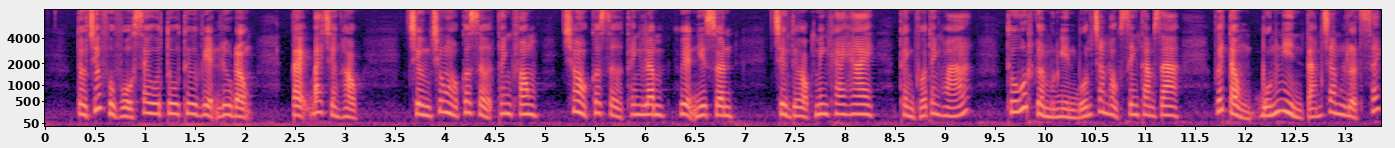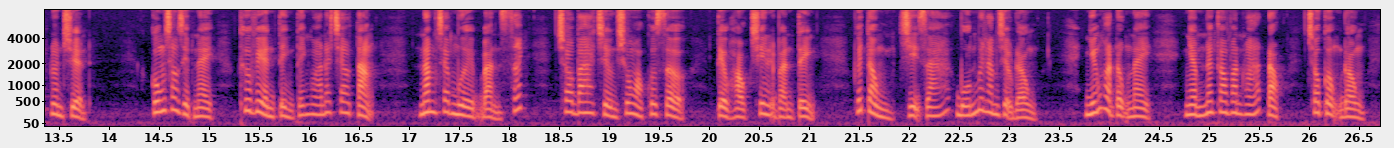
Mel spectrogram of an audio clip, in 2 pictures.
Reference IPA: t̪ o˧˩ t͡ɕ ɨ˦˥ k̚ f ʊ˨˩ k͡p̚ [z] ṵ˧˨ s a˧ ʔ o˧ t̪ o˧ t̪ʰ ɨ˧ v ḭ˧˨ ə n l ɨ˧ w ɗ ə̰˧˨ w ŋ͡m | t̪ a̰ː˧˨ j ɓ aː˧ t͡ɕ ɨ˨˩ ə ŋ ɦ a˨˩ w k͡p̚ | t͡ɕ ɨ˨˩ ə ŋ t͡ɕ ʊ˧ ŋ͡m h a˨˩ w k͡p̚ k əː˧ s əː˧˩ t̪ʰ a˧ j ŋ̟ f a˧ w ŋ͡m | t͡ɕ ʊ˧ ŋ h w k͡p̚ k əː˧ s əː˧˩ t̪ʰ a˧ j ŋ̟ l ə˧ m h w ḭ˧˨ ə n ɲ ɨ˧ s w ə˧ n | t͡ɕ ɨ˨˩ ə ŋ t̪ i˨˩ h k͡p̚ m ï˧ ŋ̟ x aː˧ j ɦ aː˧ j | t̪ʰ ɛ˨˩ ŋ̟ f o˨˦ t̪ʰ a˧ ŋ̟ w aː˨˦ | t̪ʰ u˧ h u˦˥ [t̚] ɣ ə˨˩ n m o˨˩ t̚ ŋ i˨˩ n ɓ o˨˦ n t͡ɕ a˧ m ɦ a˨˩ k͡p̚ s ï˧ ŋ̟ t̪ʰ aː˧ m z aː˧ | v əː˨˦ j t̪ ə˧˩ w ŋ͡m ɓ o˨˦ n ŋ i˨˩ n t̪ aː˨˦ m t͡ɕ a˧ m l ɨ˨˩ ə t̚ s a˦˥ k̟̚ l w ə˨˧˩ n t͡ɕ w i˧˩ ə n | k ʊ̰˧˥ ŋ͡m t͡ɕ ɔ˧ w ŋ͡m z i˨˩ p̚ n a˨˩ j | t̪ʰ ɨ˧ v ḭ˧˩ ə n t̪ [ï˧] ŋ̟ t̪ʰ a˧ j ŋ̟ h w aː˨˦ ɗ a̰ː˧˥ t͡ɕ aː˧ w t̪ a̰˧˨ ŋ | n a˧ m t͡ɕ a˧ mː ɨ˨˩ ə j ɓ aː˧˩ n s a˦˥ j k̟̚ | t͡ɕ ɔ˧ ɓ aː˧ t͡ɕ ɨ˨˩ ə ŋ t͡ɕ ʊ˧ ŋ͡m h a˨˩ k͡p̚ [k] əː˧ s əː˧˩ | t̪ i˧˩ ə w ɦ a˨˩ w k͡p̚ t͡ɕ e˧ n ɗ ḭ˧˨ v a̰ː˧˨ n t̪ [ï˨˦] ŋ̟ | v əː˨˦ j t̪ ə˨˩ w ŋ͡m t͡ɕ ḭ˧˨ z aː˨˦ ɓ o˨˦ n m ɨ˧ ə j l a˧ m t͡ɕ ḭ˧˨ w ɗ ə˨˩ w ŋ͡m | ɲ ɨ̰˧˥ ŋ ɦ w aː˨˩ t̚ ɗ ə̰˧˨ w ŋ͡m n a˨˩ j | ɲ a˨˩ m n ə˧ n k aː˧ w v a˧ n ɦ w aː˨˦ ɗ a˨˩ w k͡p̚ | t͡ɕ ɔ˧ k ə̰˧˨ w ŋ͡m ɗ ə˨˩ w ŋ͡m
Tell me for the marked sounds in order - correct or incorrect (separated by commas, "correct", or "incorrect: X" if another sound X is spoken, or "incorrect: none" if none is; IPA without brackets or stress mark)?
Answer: incorrect: v, correct, incorrect: ï˩, correct, incorrect: ï˧˩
